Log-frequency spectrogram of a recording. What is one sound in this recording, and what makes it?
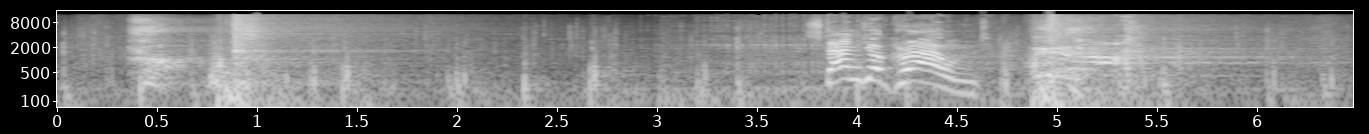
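Fists land heavy punches with dull thuds.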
